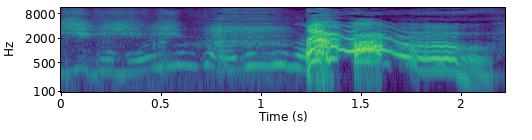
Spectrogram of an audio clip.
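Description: Miniature pinscher grumbling in a long wavering whine, then two louder yelping howls that fall in pitch near the end. The small dog is complaining, annoyed at being out in the cold.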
